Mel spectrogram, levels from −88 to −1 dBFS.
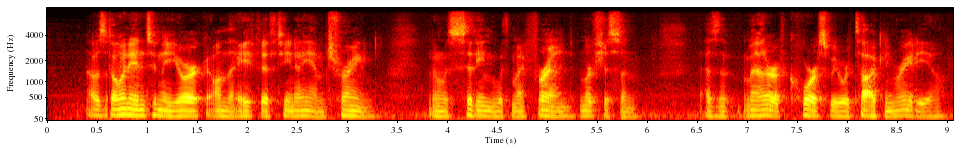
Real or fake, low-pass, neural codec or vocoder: fake; 7.2 kHz; codec, 16 kHz in and 24 kHz out, 0.8 kbps, FocalCodec, streaming, 65536 codes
